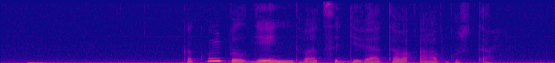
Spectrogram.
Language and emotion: Russian, sad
